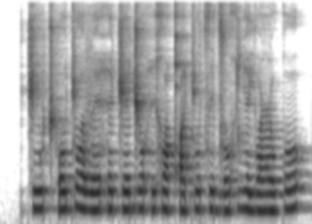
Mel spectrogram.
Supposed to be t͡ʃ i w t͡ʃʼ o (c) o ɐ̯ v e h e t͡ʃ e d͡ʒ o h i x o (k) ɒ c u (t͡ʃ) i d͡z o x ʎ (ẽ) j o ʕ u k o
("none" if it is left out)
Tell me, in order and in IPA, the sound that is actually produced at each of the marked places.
c, qʼ, t͡s, e

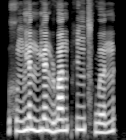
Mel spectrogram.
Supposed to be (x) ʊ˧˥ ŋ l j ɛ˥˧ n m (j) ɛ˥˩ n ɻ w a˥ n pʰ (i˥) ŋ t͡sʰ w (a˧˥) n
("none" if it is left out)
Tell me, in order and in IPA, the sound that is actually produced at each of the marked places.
x, j, i˥, ə˧˥

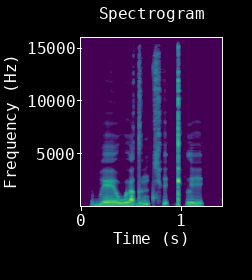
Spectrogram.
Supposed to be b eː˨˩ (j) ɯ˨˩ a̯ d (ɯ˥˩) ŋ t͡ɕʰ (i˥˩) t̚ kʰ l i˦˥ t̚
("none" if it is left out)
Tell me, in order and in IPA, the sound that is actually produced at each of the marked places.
w, ɯ˨˩, i˥˩

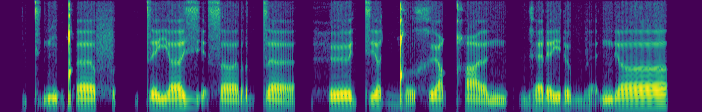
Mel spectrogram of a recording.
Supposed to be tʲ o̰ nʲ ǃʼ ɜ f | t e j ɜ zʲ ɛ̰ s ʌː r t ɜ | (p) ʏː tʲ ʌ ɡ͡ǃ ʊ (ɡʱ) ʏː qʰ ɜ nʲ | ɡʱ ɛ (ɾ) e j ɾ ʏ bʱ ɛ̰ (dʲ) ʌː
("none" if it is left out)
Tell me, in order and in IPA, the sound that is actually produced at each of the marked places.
h, x, ɾ, nʲ

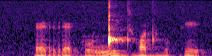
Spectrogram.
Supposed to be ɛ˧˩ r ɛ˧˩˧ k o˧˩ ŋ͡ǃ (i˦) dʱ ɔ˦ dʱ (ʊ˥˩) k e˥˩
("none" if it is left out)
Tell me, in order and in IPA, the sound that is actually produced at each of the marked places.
i˦, ʊ˥˩

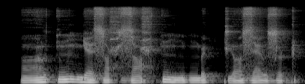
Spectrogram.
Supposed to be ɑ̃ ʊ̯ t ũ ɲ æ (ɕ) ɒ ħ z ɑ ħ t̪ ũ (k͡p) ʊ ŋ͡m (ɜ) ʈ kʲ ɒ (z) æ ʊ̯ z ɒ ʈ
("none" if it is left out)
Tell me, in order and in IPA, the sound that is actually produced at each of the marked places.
z, ŋ͡m, æ, z

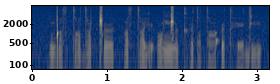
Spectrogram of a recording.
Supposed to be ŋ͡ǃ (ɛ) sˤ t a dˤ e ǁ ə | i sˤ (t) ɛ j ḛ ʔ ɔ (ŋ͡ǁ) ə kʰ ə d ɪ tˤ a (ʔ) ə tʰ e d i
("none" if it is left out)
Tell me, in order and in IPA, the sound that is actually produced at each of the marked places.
ɛ, t, ŋ͡ǁ, ʔ

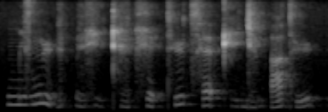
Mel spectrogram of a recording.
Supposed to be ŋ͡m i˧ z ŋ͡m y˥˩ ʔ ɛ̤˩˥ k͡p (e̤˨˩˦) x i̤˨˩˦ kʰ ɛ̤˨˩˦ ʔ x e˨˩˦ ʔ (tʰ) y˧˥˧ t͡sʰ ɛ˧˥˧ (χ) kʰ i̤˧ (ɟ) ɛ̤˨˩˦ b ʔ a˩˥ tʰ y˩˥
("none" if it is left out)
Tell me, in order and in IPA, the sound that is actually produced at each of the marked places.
e̤˨˩˦, tʰ, ʔ, ɟ

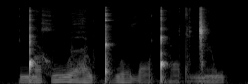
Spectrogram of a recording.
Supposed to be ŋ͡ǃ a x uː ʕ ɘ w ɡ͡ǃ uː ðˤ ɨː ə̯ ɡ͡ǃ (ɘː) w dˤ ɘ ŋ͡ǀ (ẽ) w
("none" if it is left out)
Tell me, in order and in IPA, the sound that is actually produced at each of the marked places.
ɘː, ẽ

